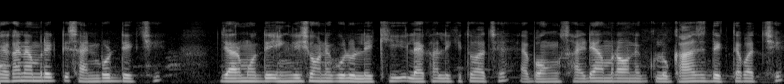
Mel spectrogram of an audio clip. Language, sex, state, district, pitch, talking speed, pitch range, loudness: Bengali, male, Tripura, West Tripura, 145 Hz, 155 wpm, 140-150 Hz, -22 LUFS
